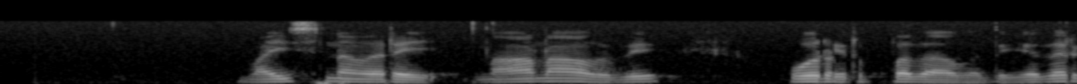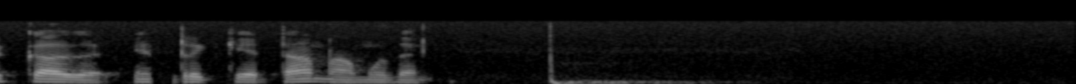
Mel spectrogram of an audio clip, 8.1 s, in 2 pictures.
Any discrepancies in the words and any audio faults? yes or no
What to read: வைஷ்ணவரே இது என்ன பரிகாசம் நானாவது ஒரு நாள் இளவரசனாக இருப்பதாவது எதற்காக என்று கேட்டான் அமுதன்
yes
